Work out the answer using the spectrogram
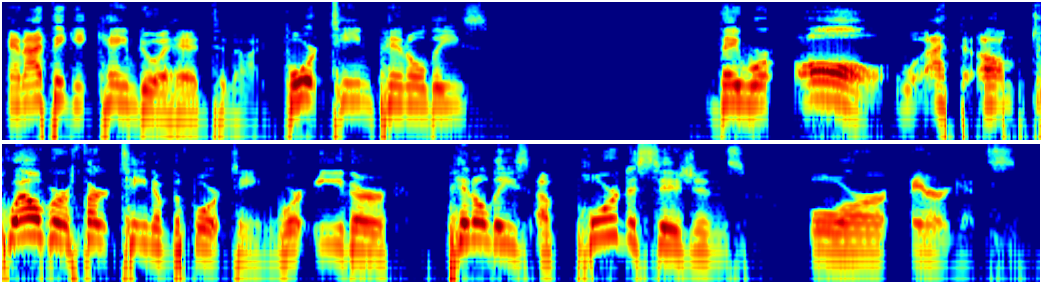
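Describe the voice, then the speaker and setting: A male sports host delivers a solo postgame monologue in a fairly high voice. The sound is very dry. He is emphatic, often stopping and repeating words as he makes his point. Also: expressive, measured pace, dry recording.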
